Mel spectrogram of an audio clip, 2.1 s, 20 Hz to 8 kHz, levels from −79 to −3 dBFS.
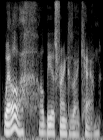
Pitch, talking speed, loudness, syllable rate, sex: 120 Hz, 230 wpm, -18 LUFS, 4.9 syllables/s, male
